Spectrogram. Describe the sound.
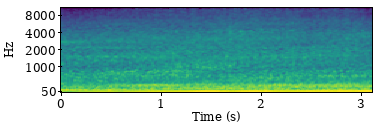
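A car drives off through a container port, giving a steady, low engine rumble with a broad, even hiss and no clear change in pitch.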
